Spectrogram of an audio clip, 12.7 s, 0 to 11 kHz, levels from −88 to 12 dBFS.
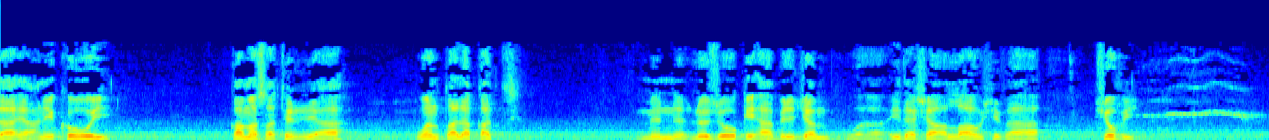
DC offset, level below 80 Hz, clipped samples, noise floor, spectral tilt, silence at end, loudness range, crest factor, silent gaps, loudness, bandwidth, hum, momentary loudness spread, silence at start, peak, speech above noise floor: under 0.1%; -66 dBFS; under 0.1%; -43 dBFS; -5.5 dB/octave; 0 s; 3 LU; 18 dB; none; -23 LUFS; 8 kHz; none; 23 LU; 0 s; -6 dBFS; 21 dB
